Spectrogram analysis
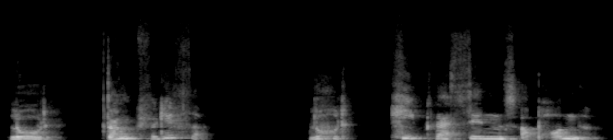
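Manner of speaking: a preacher voicing Nehemiah's angry prayer; imitating a vengeful prayer. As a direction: beg the Lord to punish them. Nehemiah's prayer against enemies.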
